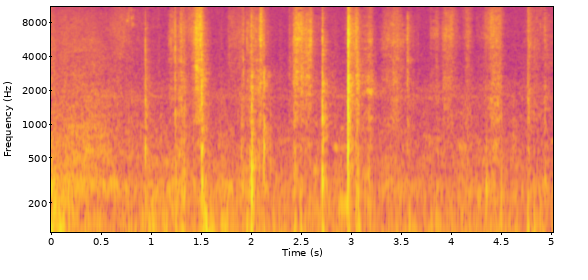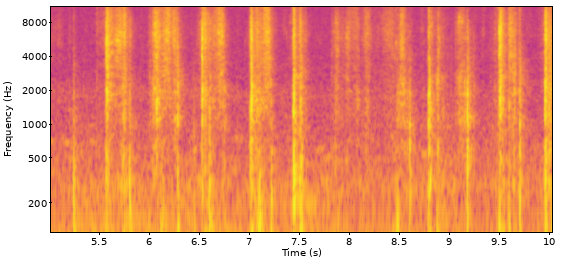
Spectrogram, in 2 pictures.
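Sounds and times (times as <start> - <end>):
cards being shuffled by hand: 0.9 - 10.0.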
